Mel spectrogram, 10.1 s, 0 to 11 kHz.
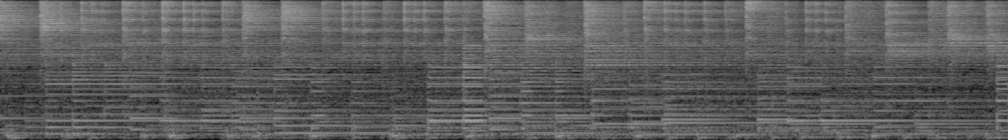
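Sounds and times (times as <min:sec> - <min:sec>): double bass: 0:00.0 - 0:10.0
drums: 0:00.0 - 0:10.0
piano chords: 0:00.0 - 0:10.0.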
